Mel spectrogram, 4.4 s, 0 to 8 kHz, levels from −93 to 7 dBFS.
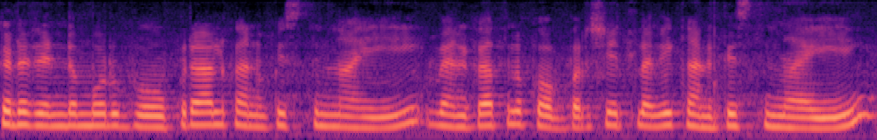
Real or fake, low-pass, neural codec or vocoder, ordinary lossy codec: fake; none; codec, 16 kHz, 2 kbps, FunCodec, trained on LibriTTS, 25 frames a second; none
